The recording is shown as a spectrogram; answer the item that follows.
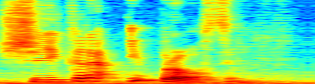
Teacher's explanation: a sílaba forte ela está aqui ó na antepenúltima então ela é classificada como proparoxítona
